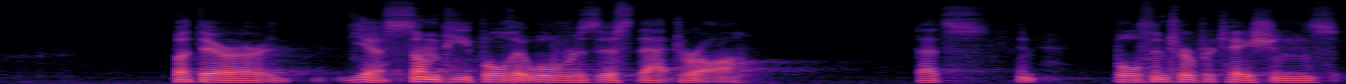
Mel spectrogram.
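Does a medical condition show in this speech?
No.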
